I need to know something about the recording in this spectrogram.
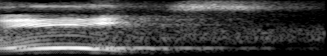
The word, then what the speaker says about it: eis: Então sempre quando vocês verem essa expressão eis, né, com I, com a letra I, o S, né, não é eis de ex, né, a língua portuguesa tem aí os seus devaneios.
